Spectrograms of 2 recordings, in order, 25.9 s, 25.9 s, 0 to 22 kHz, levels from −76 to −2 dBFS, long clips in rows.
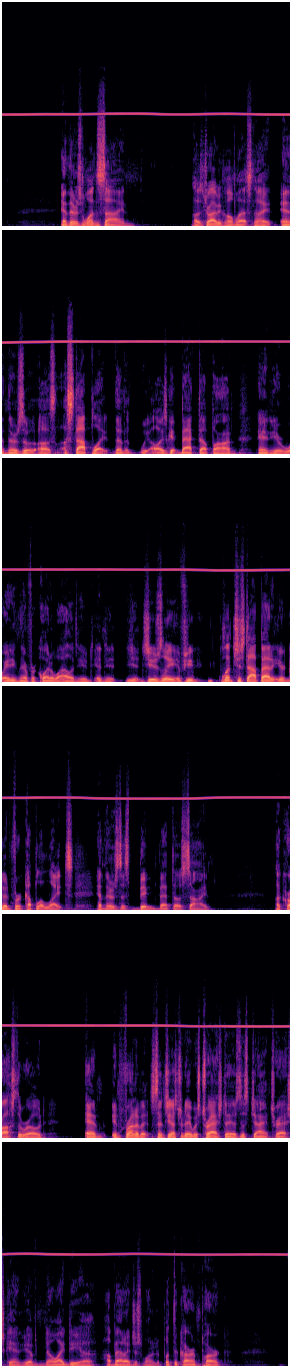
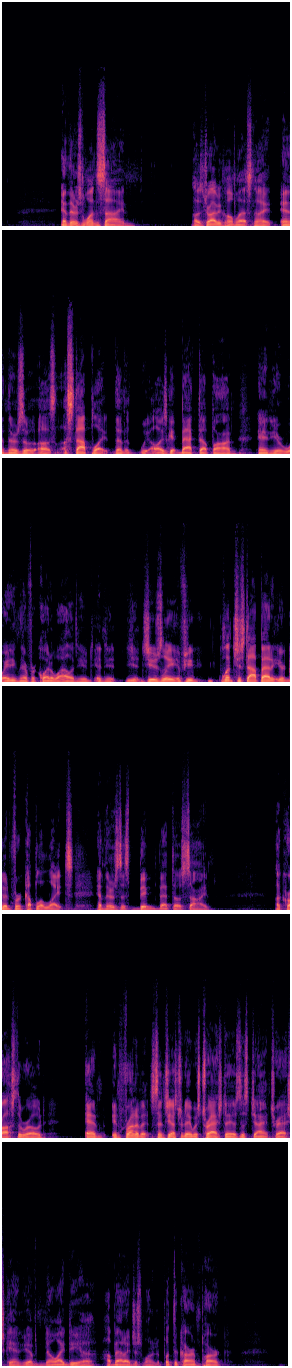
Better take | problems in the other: second | high-pitched whine; loud; throughout; 11 kHz, 7 dB below the speech

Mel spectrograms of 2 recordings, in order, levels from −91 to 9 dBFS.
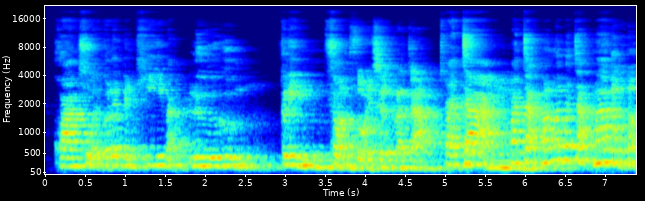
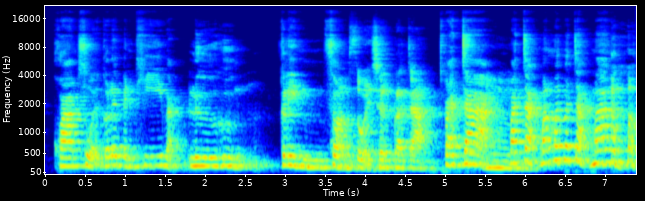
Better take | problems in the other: second | room echo; strong; dies away in 1.1 s; slight in the second // off-mic speech; far; somewhat distant in the second

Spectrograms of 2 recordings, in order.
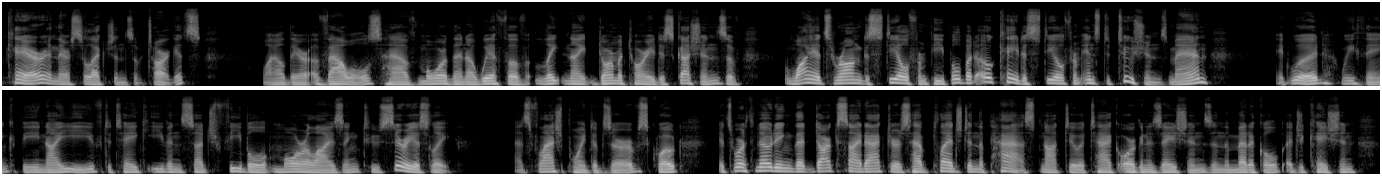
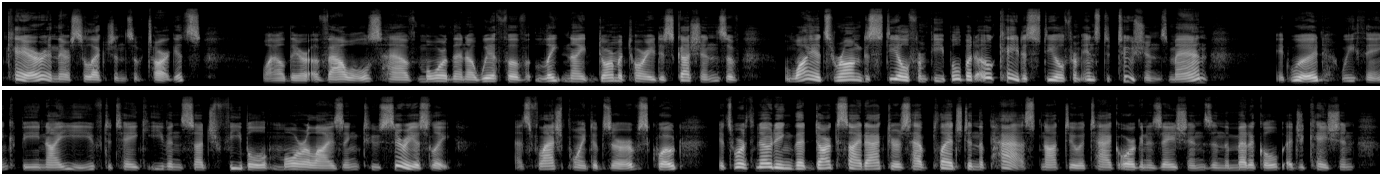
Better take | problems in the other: first | thin; somewhat; fading below 300 Hz

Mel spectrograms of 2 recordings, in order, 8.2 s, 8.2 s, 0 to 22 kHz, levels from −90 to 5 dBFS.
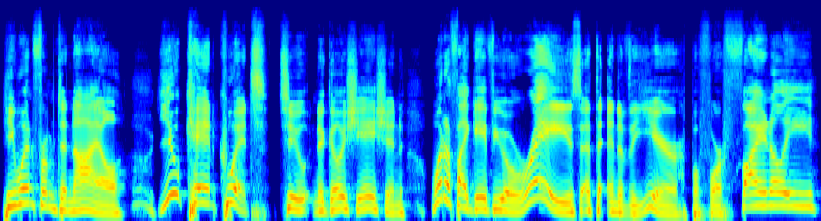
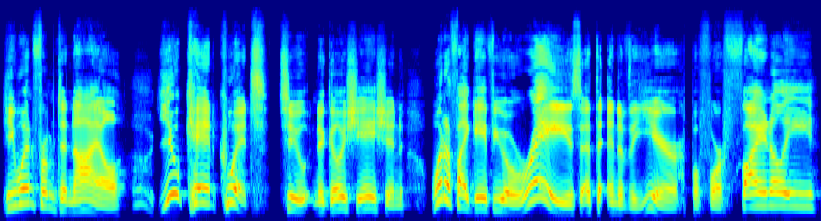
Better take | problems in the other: first | thin; somewhat; fading below 250 Hz

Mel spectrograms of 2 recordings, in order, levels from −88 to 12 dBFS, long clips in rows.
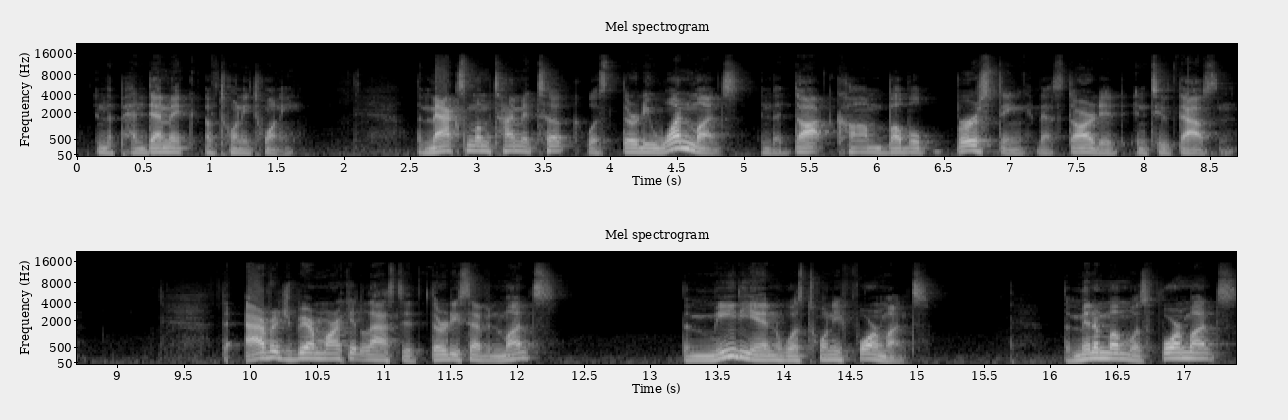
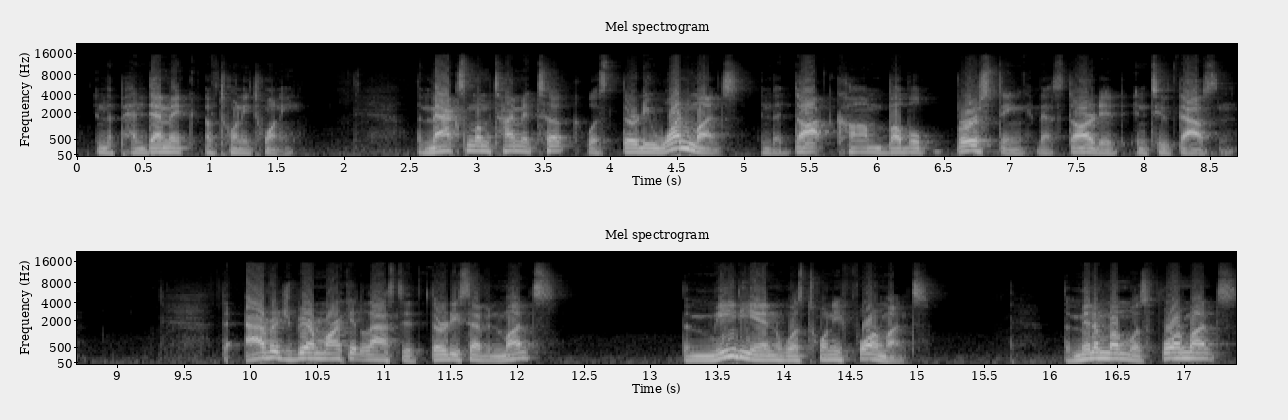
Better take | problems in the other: first | distortion; slight; 3% of the sound clipped

